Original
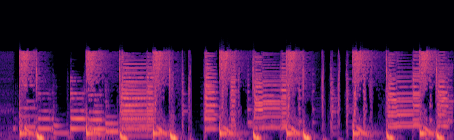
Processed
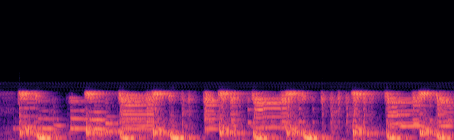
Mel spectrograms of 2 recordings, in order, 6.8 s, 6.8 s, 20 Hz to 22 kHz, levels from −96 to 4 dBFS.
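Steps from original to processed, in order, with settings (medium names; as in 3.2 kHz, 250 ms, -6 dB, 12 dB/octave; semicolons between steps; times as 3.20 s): knee-point frequency compression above 1.1 kHz 4:1; dynamic bell 410 Hz, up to +4 dB, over -50 dBFS, Q 2.3; reverberation RT60 0.45 s, pre-delay 5 ms, DRR 3 dB; trim +2.5 dB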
